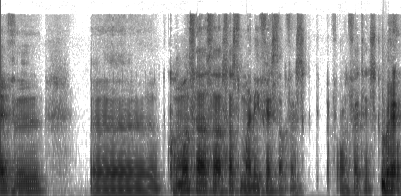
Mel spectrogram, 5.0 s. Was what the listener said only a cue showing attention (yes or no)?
no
